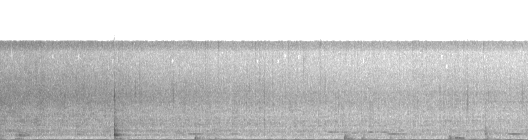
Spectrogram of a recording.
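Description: Onion-tomato masala frying in a nonstick kadai with a faint sizzle that slowly fades, while a wooden spatula stirs it, scraping and knocking against the pan a few times, the clearest knock about a second and a half in.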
